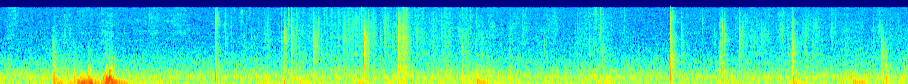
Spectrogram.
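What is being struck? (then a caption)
Molded block of gym chalk (magnesium carbonate). Fingertips press, snap and crush a large rose-shaped molded block of solid, crumbly purple gym chalk (magnesium carbonate) lying on a clear plastic tray, breaking it into pieces and powder. A louder crunching burst near the start gives way to sparse, sharp crackles and small snaps over a steady low hum.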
